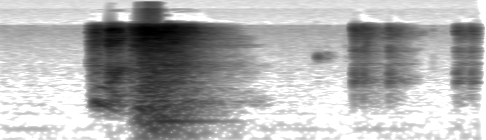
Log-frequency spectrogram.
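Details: Induced sneeze: one loud, explosive sneeze with a sharp hissing burst, then brief quiet breathing sounds in a small room.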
